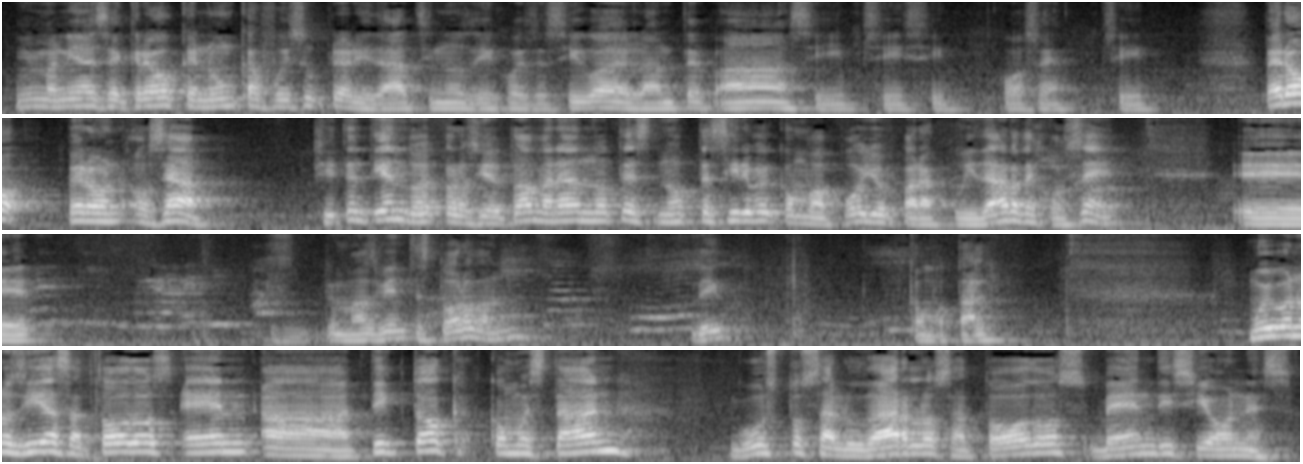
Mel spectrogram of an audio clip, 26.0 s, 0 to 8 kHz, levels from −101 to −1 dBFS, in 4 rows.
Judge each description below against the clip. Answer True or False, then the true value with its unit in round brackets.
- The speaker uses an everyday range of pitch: False (8.3 semitones)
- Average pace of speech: True (160 wpm)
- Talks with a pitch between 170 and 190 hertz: False (145 Hz)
